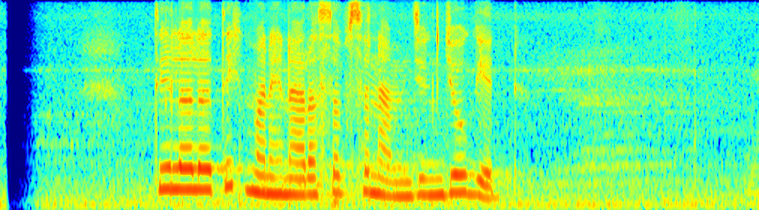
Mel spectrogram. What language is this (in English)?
Sundanese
